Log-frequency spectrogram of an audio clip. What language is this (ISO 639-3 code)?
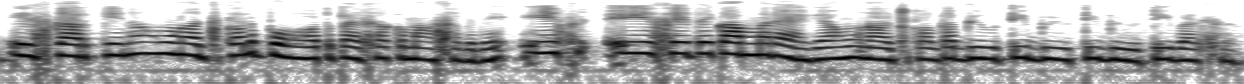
pan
